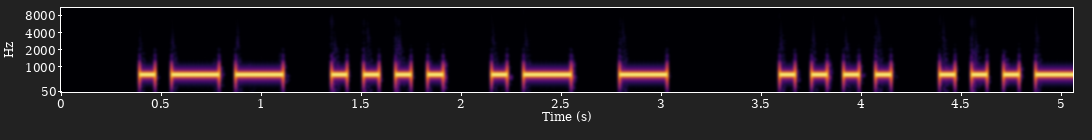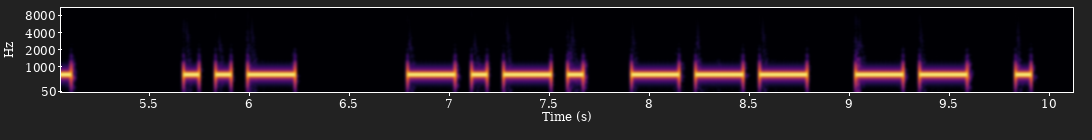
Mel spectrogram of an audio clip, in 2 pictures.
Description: Morse code, heard as a keyed tone, about 15 wpm, 700 Hz. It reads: WHAT HV U COME
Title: Sentences from Top 100 Words and Abbreviations 15wpm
